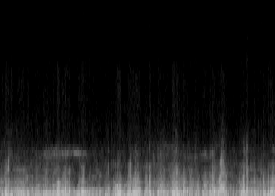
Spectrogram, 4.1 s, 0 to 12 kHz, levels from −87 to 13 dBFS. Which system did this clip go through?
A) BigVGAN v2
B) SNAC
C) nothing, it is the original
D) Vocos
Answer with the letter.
B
